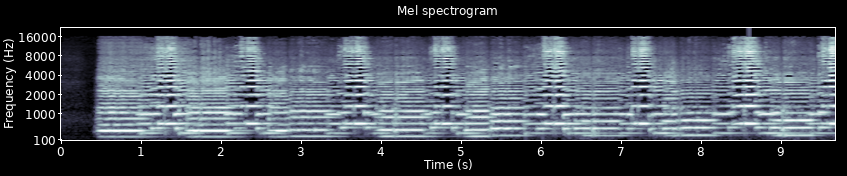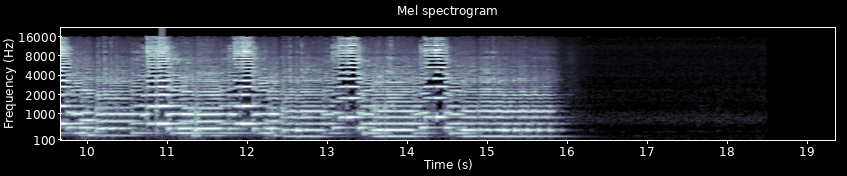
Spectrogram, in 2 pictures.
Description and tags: This is an acoustic violin loop recorded with GarageBand.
